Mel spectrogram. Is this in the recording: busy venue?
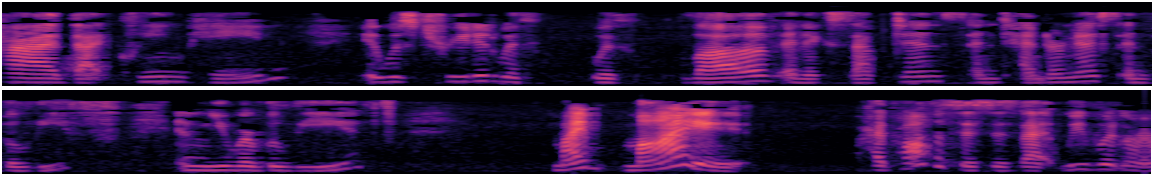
no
